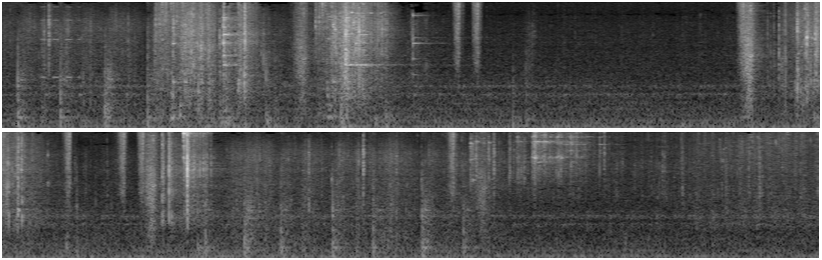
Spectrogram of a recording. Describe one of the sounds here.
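Short clinks and chimes ring out as items are picked up.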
